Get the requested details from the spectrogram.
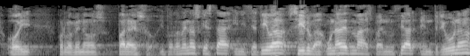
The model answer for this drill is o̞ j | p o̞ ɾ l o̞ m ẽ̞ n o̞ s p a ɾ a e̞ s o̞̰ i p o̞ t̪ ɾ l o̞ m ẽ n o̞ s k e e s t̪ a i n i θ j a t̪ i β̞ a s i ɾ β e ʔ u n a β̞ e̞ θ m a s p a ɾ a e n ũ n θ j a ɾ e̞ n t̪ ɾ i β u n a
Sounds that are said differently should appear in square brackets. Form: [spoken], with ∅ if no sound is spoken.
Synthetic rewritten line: o̞ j | p o̞ ɾ l o̞ m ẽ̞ n o̞ s p a ɾ a e̞ s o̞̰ i p o̞ [∅] ɾ l o̞ m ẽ n o̞ s k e e s t̪ a i n i θ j a t̪ i β̞ a s i ɾ β [a] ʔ u n a β̞ e̞ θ m a s p a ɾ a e n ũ n θ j a ɾ e̞ n t̪ ɾ i β u n a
